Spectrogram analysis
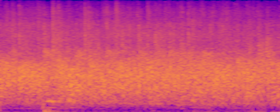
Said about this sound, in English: So you know what? Give God a hand clap. This is your walking prayer request. Amen.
